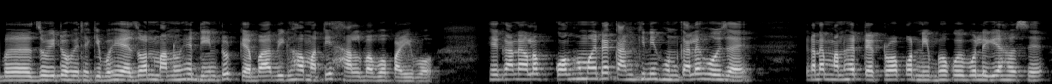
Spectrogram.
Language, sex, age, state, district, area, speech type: Assamese, female, 60+, Assam, Charaideo, urban, spontaneous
